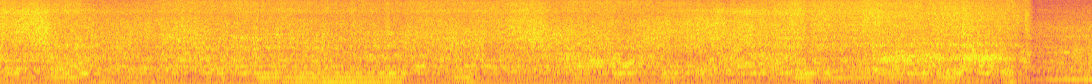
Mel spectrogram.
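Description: Vacuum excavation truck running steadily: a loud, continuous engine drone with a constant low hum, its tone swelling and easing slightly.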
